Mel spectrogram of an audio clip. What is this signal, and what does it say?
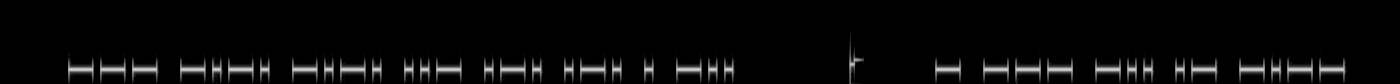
Morse code, heard as a keyed tone, about 16 wpm, 700 Hz. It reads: OCCURRED TODAY
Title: Sets of 5 Words Encore - New Word Drill - 15wpm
